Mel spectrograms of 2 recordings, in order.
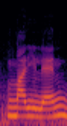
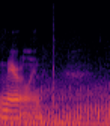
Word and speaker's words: Marylen: So it's in Spanish, it's Marilyn, but here everyone just reads it Marilyn.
